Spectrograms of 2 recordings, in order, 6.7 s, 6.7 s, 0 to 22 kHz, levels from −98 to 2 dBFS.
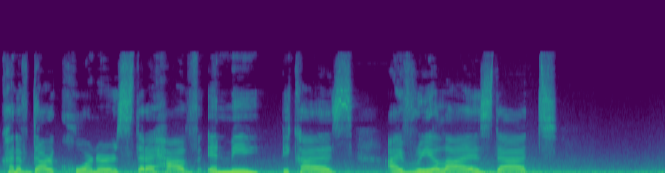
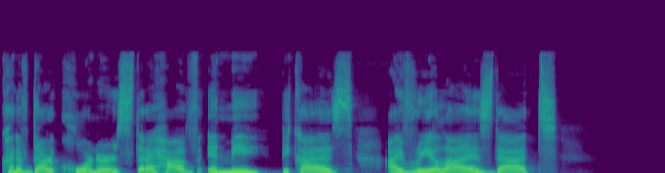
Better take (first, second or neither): second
